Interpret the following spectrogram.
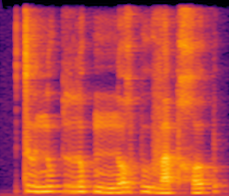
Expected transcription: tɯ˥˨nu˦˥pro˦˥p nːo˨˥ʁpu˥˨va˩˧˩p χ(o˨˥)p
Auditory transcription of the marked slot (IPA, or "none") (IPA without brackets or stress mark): o˨˥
